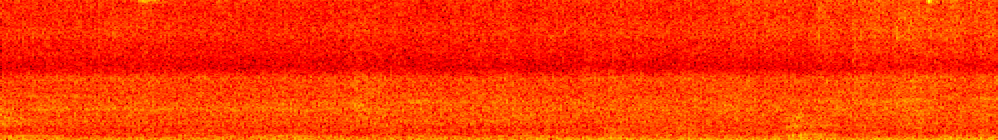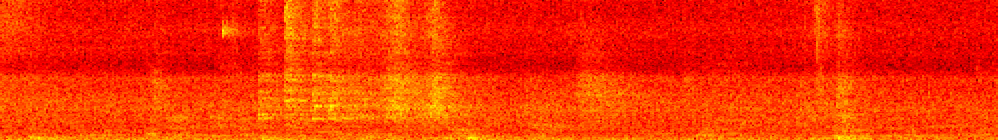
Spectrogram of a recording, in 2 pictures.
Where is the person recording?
in a cafe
